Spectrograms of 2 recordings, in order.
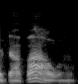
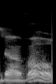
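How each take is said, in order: First: Davao said "dah-VOW"; last syllable of Davao rhymes with "now"; Davao ending in "ow". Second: Davao said "dah-VOH"; last syllable of Davao rhymes with "go"; Davao ending in "oh". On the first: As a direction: say Davao with a final ow sound. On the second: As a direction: say Davao with a final oh sound. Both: Shown as a demonstration. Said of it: "or Davao, however you say it".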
